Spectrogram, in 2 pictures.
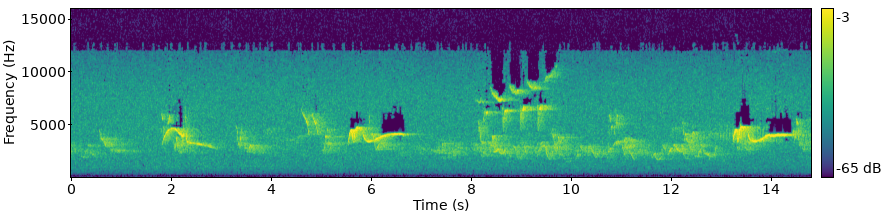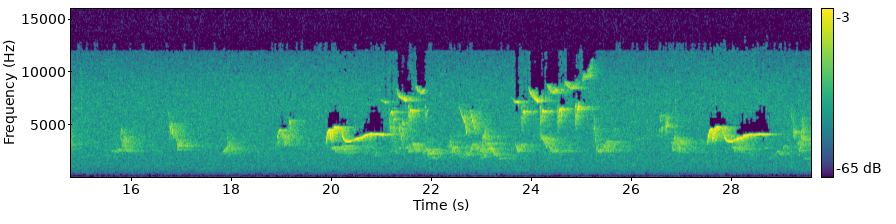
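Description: Birds chirping and whistling, with a downward-swooping whistle that comes back every several seconds, over a steady background hiss.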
